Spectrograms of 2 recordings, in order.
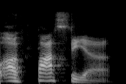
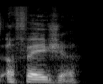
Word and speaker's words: aphasia: No, aphasia, I believe is the way it's pronounced. – It's not pronounced that. It's aphasia.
